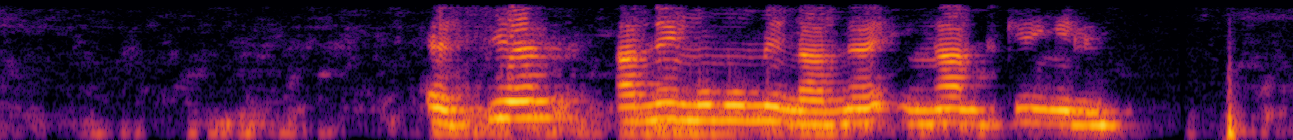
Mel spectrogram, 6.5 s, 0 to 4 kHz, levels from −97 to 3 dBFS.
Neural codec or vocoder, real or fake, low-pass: none; real; 3.6 kHz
